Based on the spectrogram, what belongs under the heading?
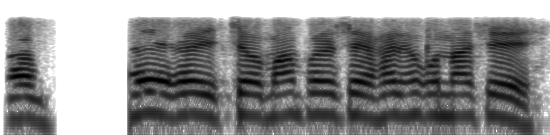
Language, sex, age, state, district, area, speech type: Manipuri, male, 18-30, Manipur, Senapati, rural, conversation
